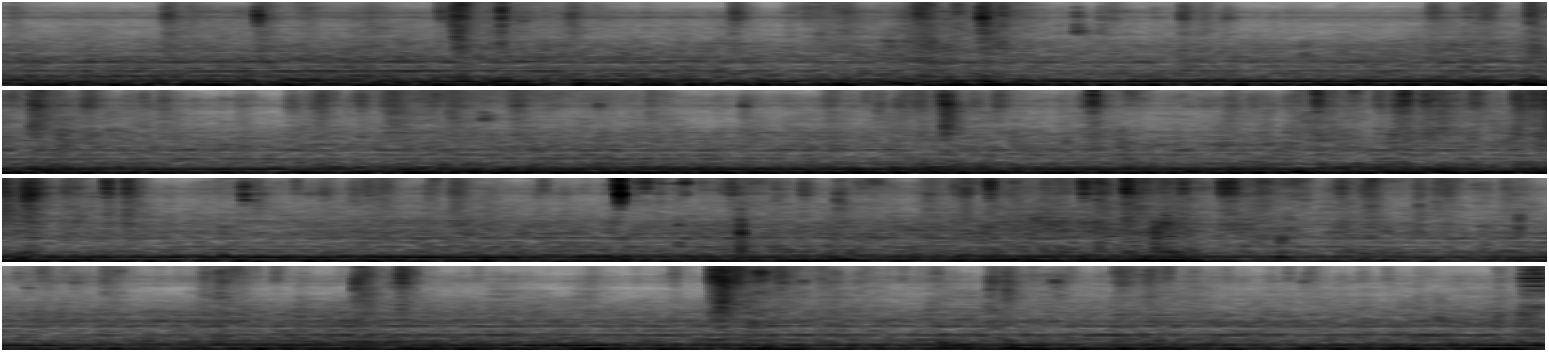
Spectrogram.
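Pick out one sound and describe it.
A diesel double-decker bus engine drones as it drives along, heard from inside.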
